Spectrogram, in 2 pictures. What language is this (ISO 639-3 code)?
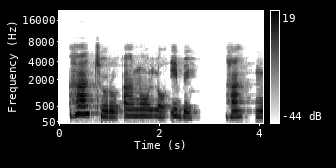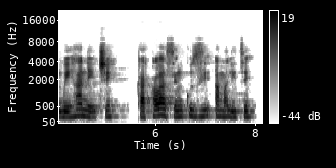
ibo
